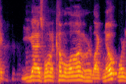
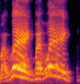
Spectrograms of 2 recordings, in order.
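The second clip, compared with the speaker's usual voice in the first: put-on very slow, high, agonized, drawn-out howling scream; 7 semitones higher than usual. Speaker recounts a man whose leg the cops broke; imitating him screaming in pain. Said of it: "this guy starts screaming".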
